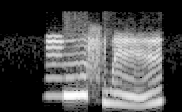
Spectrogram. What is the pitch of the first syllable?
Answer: high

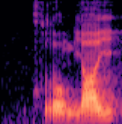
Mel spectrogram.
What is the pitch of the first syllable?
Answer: low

